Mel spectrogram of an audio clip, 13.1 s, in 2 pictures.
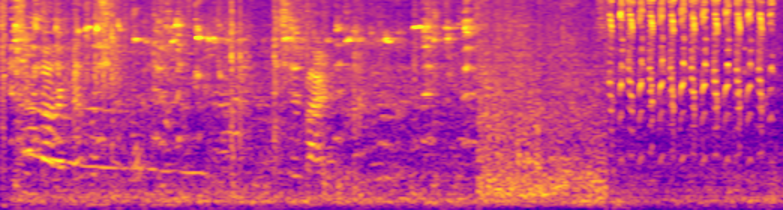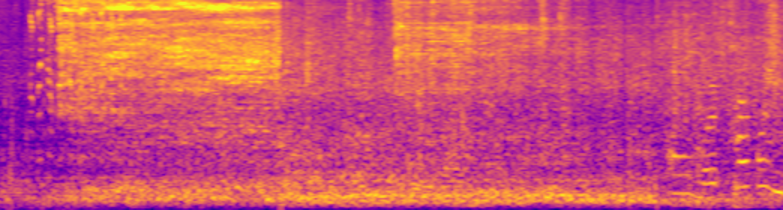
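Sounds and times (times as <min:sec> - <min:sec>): train wheels rumbling and rattling: 0:06.5 - 0:13.0.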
